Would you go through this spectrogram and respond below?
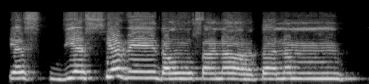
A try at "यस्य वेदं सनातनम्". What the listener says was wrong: यस्य न you said vyasya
